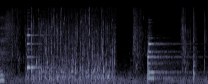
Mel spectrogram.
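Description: A drink gurgling and slurping through a drinking straw for about two seconds, a cartoon sound effect. Near the end comes a short pitched vocal 'hm' and a couple of light clicks.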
